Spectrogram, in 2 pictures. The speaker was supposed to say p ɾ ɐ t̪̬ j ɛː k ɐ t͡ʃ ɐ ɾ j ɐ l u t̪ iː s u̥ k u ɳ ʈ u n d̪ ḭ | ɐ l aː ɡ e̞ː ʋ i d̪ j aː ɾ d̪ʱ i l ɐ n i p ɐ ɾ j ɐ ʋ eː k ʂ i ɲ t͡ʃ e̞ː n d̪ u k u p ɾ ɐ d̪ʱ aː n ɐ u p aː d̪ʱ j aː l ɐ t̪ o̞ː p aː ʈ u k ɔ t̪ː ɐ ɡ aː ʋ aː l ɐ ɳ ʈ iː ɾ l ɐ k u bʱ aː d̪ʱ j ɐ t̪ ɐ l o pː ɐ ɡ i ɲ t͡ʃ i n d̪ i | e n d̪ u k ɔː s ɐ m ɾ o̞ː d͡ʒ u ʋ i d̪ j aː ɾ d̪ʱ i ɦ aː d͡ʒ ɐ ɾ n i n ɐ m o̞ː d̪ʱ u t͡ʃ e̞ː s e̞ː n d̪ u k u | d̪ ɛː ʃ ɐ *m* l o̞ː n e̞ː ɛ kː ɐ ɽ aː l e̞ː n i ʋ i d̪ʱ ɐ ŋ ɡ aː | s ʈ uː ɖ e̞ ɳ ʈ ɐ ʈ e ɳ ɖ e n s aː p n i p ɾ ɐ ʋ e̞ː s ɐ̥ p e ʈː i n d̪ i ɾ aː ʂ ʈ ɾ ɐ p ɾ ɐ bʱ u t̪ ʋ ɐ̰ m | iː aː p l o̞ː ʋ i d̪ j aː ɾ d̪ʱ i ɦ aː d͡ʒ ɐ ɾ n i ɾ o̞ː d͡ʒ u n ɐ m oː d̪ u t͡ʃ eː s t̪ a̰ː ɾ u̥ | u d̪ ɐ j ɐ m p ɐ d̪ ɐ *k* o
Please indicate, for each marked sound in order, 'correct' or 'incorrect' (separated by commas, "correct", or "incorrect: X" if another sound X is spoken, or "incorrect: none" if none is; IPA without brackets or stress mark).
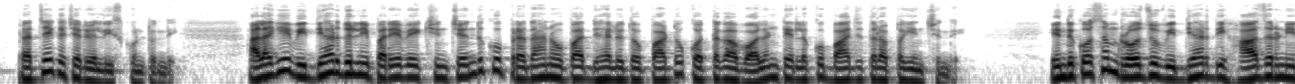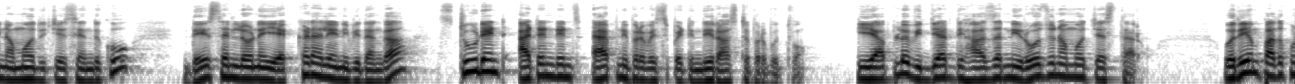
incorrect: n, correct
